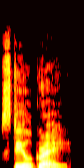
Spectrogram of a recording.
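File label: "steel grey", British English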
